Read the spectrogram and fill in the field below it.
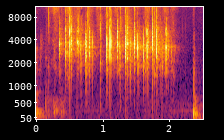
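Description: Two dice are rolled again, clattering and tumbling across a hard surface in a quick burst of sharp, bright clicks and rattles, ending with a final knock as they settle.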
